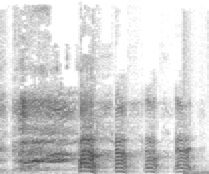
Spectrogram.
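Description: A man laughing hard: a loud, high-pitched opening burst, then a run of about six quick "ha" pulses that trail off.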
